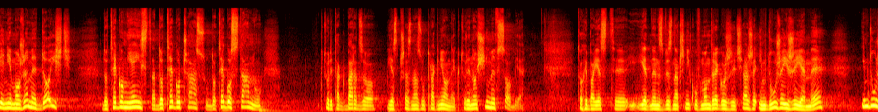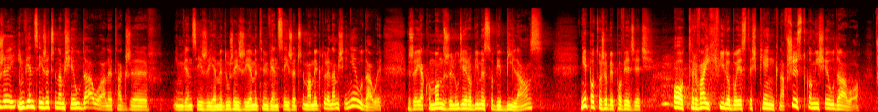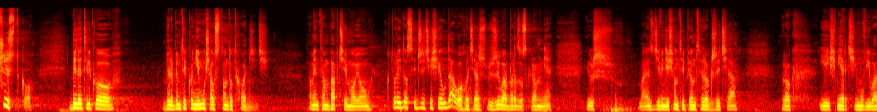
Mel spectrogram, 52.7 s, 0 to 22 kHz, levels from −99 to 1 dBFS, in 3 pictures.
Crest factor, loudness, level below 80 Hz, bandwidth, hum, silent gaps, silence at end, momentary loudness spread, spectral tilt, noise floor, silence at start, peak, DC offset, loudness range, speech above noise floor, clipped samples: 22 dB; -24 LUFS; -60 dBFS; 16 kHz; none; none; 0 s; 14 LU; -6 dB/octave; -61 dBFS; 0 s; -2 dBFS; under 0.1%; 8 LU; 38 dB; under 0.1%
